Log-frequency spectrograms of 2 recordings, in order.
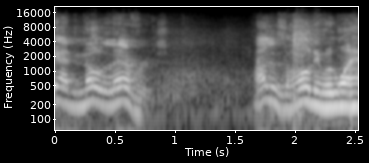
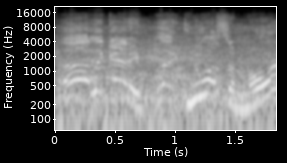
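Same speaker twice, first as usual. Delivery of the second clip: mock taunt; 5 semitones higher, 5 dB louder than usual. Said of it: "That motherfucker said".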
